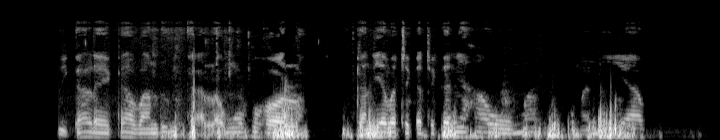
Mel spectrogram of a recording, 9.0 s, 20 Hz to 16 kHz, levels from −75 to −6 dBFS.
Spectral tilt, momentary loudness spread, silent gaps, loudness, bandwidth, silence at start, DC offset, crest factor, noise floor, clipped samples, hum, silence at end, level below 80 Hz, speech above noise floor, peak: -7.5 dB/octave; 14 LU; none; -19 LUFS; 9.2 kHz; 0.75 s; under 0.1%; 20 dB; -89 dBFS; under 0.1%; none; 0.95 s; -46 dBFS; 70 dB; 0 dBFS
